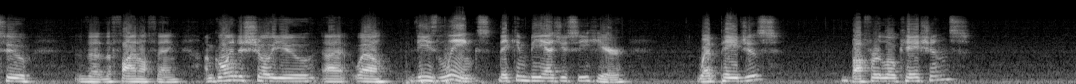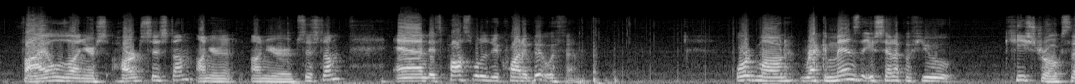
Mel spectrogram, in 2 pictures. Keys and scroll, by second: 4.3 ctrl+alt+b, 16.8 ctrl+e.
